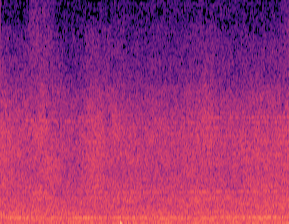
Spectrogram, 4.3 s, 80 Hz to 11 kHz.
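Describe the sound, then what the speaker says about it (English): A Jet2 Boeing 737-800 from Pisa on final approach at Manchester Airport, a steady distant engine drone with a brief thump partway through. "Jet2 737-800 from Pisa on final."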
